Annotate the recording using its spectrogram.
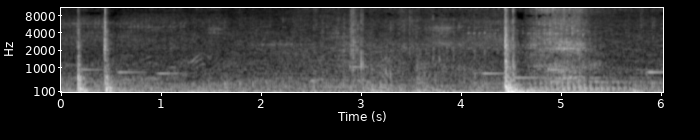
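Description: Car door clicking open, then slammed shut with a heavy thump about four and a half seconds in, over a steady low hum.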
